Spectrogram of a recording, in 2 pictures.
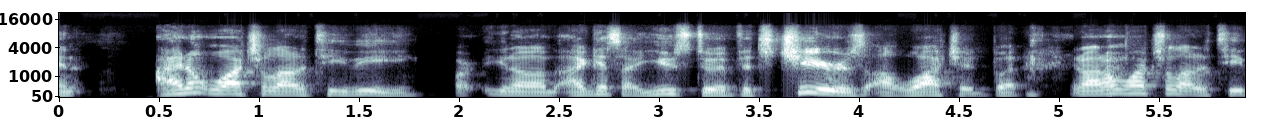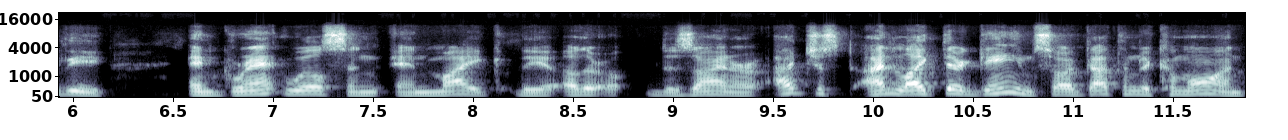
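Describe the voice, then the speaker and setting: At a fairly quick pace, a man with a Louisiana accent talks at a fairly high pitch with lively intonation. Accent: Southern US (Louisiana). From Louisiana, US South. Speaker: board game podcaster. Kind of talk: casual interview.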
